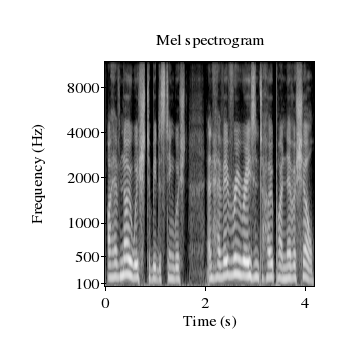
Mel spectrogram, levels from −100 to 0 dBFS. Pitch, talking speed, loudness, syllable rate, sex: 190 Hz, 230 wpm, -17 LUFS, 6.2 syllables/s, female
